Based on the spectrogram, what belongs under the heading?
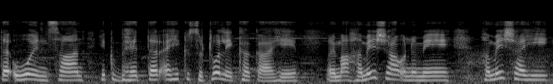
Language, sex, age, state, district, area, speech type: Sindhi, female, 30-45, Rajasthan, Ajmer, urban, spontaneous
